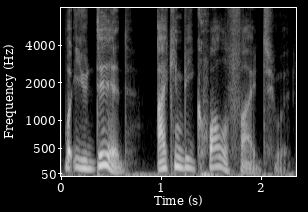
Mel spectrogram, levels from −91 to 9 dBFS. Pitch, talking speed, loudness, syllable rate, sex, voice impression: 135 Hz, 230 wpm, -19 LUFS, 5.4 syllables/s, male, very masculine, very middle-aged, very thick, tensed, very powerful, slightly bright, slightly soft, muffled, fluent, slightly raspy, very cool, intellectual, refreshing, sincere, very calm, friendly, very reassuring, unique, elegant, wild, very sweet, lively, kind, slightly modest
